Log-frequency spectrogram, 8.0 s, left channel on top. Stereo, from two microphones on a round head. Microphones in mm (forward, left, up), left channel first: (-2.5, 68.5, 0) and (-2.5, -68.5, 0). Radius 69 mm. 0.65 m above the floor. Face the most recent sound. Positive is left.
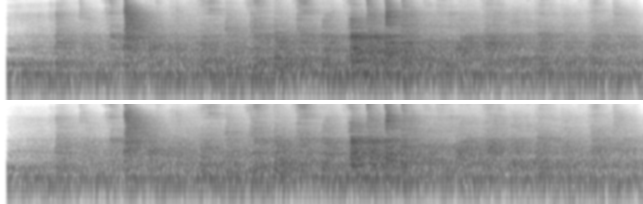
turn(degrees=-25)  # may be behind; listen again after turning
